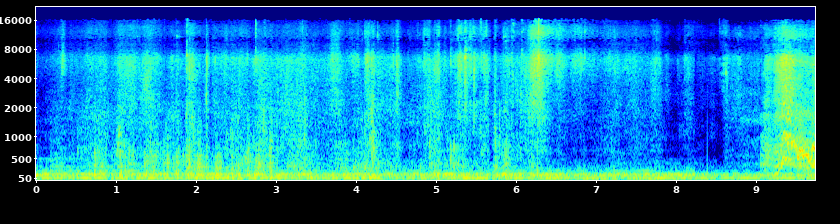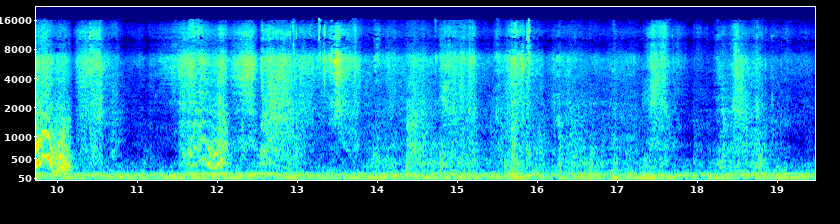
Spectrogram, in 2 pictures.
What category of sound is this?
Sound effects > Human sounds and actions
